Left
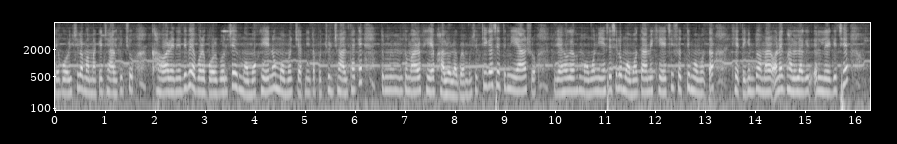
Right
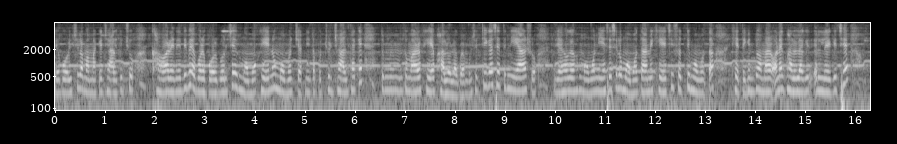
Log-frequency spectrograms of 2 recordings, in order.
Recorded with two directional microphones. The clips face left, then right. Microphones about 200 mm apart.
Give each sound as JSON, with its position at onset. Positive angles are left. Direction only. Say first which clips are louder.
{"t": 0.0, "sound": "speech", "louder": "left 4 dB", "side_deg": 35}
